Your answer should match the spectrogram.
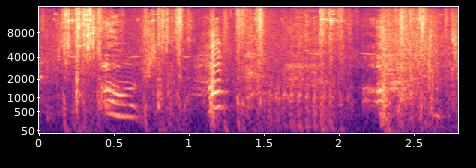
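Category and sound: animal, horse galloping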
